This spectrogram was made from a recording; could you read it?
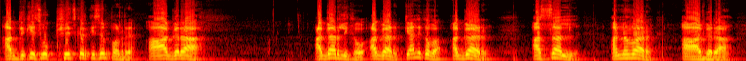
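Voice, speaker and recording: A man with a noticeably high voice teaches an exam grammar lesson. He keeps quizzing his listeners and repeats each example word, stretching some out slowly to show how they should sound. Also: animated. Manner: drags out words slowly to show pronunciation.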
